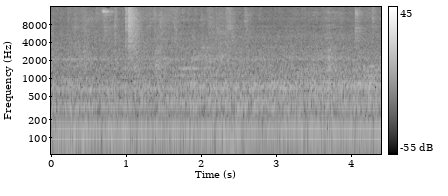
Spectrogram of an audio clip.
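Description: Hong Kong Disneyland Resort Line electric train running along the track, heard from inside the carriage: a steady low hum with a rumble of wheels on rail.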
